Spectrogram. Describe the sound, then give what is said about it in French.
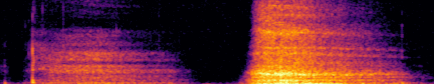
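A deep breath drawn and let out, heard as two breathy rushes, the second louder and fuller than the first, with a short pause between them. “Je prends une grande respiration.”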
